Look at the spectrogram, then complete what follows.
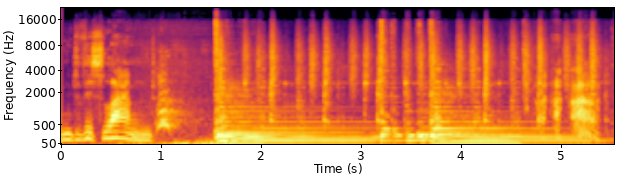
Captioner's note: dog barks; laughs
